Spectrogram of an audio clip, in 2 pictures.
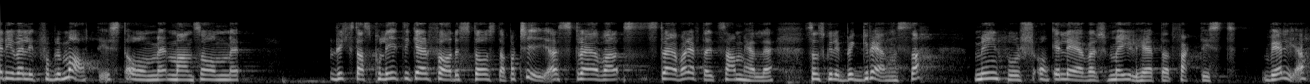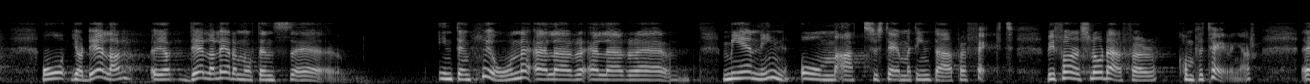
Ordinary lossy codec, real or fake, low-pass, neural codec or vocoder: Opus, 64 kbps; fake; 7.2 kHz; codec, 16 kHz in and 24 kHz out, 1 kbps, XY-Tokenizer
